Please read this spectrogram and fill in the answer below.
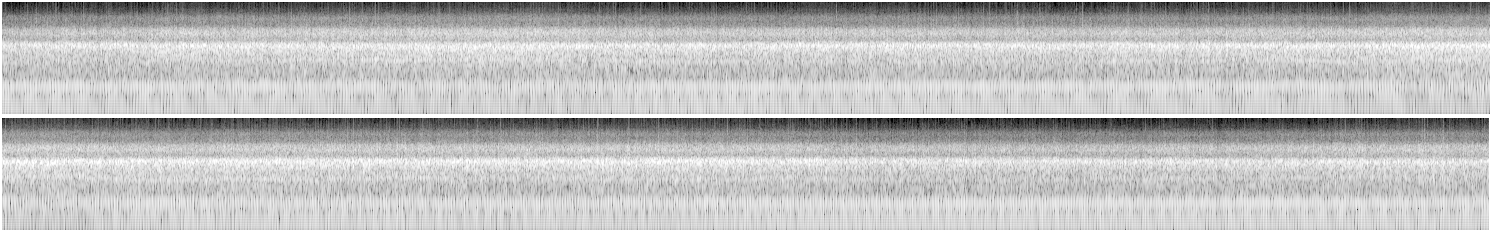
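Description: Motorcycle engine and exhaust running at a steady cruising speed, with the pitch holding even, over a rush of wind on the microphone.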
